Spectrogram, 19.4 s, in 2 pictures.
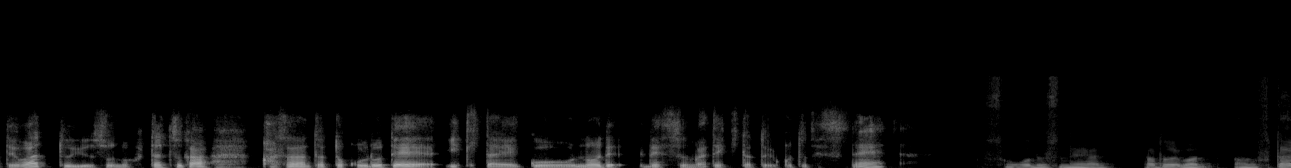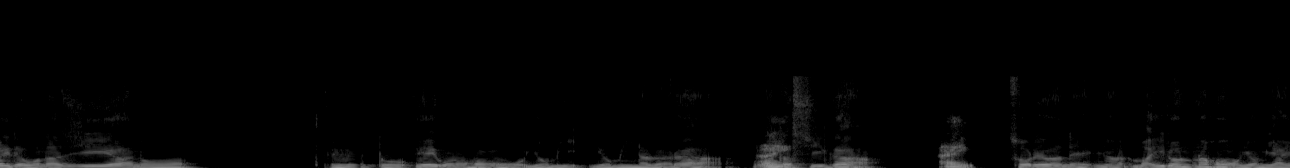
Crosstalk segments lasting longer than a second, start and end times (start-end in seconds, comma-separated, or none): none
